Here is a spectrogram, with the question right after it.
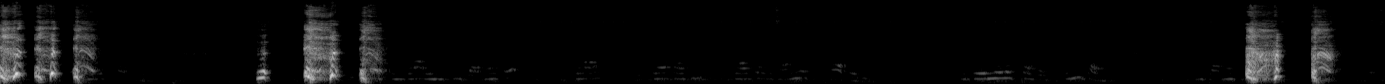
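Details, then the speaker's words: Three short clusters of harsh coughs with quiet pauses, from a person with a common cold caught going out in the heat at Durga Puja. "तो guys इस वजह से मुझे थोड़ा सा जुकाम सर्दी जुकाम हो गया है"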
